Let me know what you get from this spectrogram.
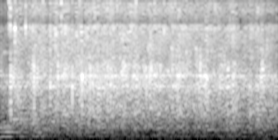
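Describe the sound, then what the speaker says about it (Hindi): Audience applause at a leadership training event in Mumbai, a thick, even burst of clapping from a large crowd, loud and sustained with no letup. "जोरदार तालियां एक बार"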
